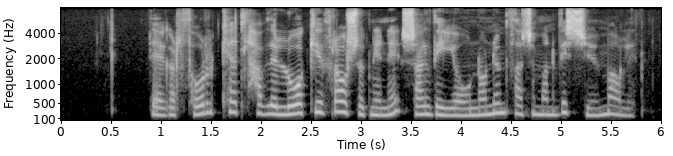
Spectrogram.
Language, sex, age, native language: Icelandic, female, 20-29, Icelandic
